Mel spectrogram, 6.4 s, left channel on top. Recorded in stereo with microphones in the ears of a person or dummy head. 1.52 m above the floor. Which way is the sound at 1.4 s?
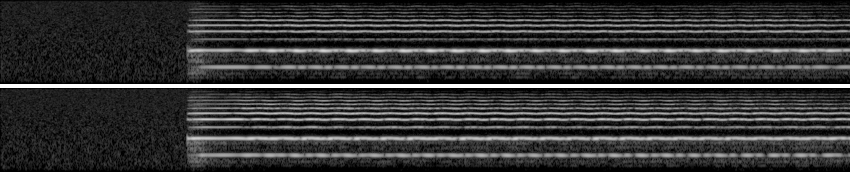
25° right (ahead or behind).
